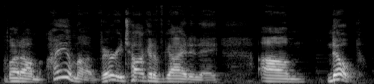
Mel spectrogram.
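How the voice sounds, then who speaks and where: A man's voice: mid-range voice, very animated, moderate pace, breathy edge, soft background music. A man with a stuffy, nasal voice from a cold, hosting a casual movie collection chat, rambling and enthusiastic with lots of fillers and restarts. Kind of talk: casual chat showing a film haul.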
